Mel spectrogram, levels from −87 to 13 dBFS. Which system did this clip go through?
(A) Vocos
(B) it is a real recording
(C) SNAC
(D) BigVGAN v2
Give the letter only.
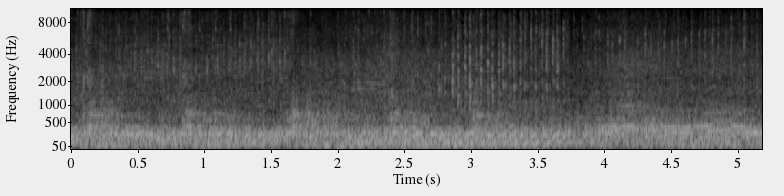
B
